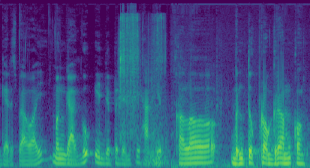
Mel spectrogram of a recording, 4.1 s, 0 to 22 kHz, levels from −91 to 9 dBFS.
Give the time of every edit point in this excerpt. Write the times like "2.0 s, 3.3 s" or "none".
2.2 s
